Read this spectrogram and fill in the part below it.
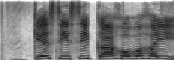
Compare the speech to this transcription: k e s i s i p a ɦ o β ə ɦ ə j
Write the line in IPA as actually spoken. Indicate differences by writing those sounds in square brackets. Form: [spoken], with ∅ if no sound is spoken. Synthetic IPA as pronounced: k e s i s i [k] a ɦ o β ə ɦ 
